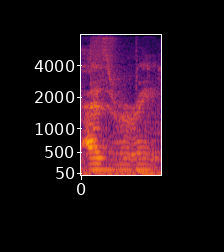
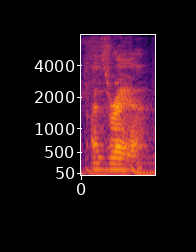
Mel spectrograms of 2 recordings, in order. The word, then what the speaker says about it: Azrea: And my friend Dakota, aka Azri, I always say it wrong. Azrea. There are just like so many A's in that name that I just get confused.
